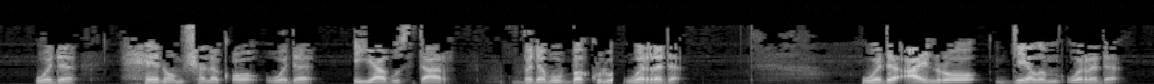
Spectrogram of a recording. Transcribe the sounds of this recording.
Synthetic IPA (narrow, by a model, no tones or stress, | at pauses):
wɔd̪ə | heno̞mʃɛləkʼowɔd̪ə | ɨjabusd̪aɾ | bəd̪əβuβbəkʰːulwɔrːəd̪ə | wɔd̪əʔa̰jnɾo | ɡelɨmwɔrːəd̪ə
